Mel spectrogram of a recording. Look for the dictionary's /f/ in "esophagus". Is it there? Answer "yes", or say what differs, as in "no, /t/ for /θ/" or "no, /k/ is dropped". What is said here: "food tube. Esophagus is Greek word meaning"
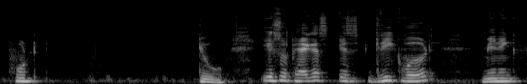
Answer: no, /p/ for /f/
